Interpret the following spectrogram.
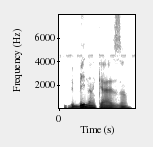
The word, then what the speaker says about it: bénincase: Comment ça se prononce? Bénincase.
